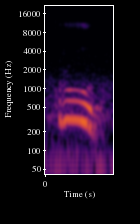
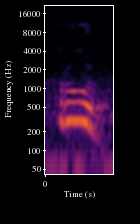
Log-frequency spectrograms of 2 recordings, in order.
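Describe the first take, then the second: No difference in how they are said.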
